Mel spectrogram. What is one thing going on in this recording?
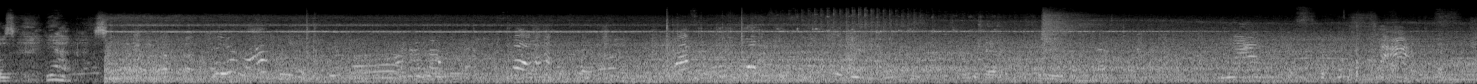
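An open tram hums and rattles steadily as it rolls along.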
